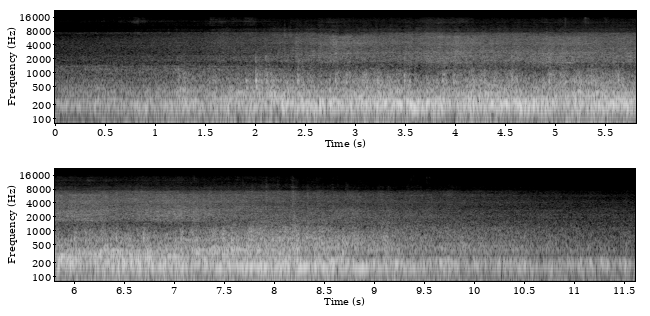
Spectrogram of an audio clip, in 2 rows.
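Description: Deutsche Bahn Intercity 2 double-deck electric train passing close by: the running noise of wheels on rail grows over the first couple of seconds, stays loud and steady for several seconds while the coaches go past, then fades as the train moves away.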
